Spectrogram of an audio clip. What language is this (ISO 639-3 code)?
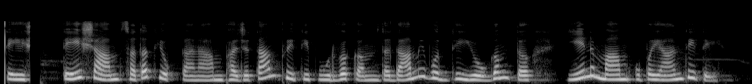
san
